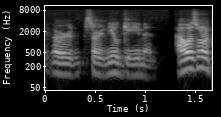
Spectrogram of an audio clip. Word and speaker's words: Gaiman: lot lots of uh Neil G or sorry Neil Gaiman I always want to call it Gman but it's it's his pronounced G uh Neil giman like audio books too that's yeah um a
